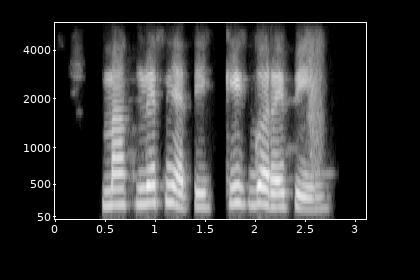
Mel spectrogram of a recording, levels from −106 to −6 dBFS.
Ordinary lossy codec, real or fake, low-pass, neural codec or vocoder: Opus, 16 kbps; real; 5.4 kHz; none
